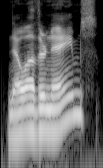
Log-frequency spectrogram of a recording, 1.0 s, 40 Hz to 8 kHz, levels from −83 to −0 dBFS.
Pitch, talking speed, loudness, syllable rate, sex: 145 Hz, 175 wpm, -14 LUFS, 5.8 syllables/s, male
